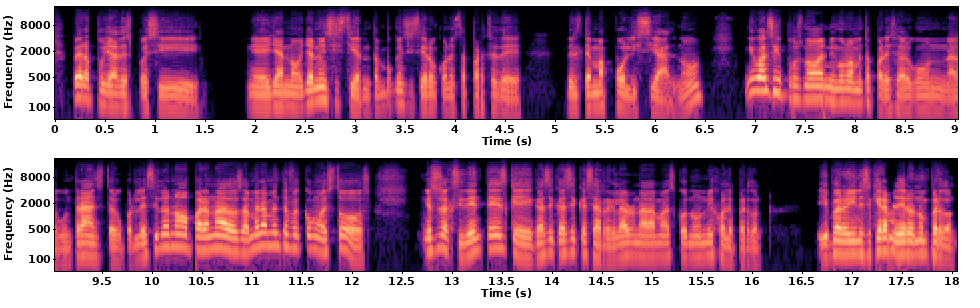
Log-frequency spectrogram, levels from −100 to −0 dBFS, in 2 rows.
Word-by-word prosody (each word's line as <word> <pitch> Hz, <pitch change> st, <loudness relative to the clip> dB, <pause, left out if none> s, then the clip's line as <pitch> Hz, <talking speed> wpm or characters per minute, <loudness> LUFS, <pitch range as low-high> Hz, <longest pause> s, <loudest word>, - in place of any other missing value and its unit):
pero, 160 Hz, -3 st, +5 dB
pues, 125 Hz, -4 st, -7 dB
ya 105 Hz, -1 st, +3 dB
después 100 Hz, -1 st, -6 dB
sí, 95 Hz, -5 st, -6 dB, 0.5 s
eh, 100 Hz, -1 st, -3 dB
ya 110 Hz, 0 st, +2 dB
no 105 Hz, -1 st, -3 dB
ya 125 Hz, +5 st, +4 dB
no 150 Hz, -, +1 dB
insistieron, 125 Hz, -, -3 dB
tampoco 115 Hz, +7 st, -8 dB
insistieron 105 Hz, -2 st, -4 dB
con 90 Hz, -, -8 dB
esta 90 Hz, -, -9 dB
parte -, -, -8 dB
de 75 Hz, -1 st, -6 dB, 0.4 s
del 100 Hz, -1 st, -8 dB
tema 110 Hz, +1 st, 0 dB
policial, 105 Hz, -7 st, -3 dB
¿no? 170 Hz, +2 st, -7 dB, 0.4 s
Igual 245 Hz, +1 st, +5 dB
sí, 230 Hz, -2 st, 0 dB
pues 160 Hz, -5 st, -8 dB
no, 155 Hz, 0 st, +5 dB
en -, -, -4 dB
ningún 135 Hz, -1 st, -1 dB
momento 130 Hz, -1 st, -1 dB
apareció 85 Hz, -5 st, -3 dB
algún 95 Hz, -1 st, -7 dB
algún 85 Hz, +2 st, -8 dB
tránsito, 120 Hz, -4 st, +2 dB
algo 95 Hz, -, -5 dB
por -, -, -8 dB
el 115 Hz, -, -2 dB
estilo, 175 Hz, +11 st, 0 dB
no, 195 Hz, -2 st, +2 dB
para 165 Hz, -1 st, +6 dB
nada, 180 Hz, -2 st, +7 dB
o 150 Hz, -, +2 dB
sea, 145 Hz, -1 st, +3 dB
meramente 205 Hz, +3 st, +2 dB
fue 185 Hz, -1 st, -3 dB
como 175 Hz, -3 st, -3 dB
estos 145 Hz, -, -1 dB, 0.5 s
estos 155 Hz, +4 st, -1 dB
accidentes 170 Hz, +7 st, +1 dB
que 115 Hz, -8 st, -1 dB
casi 120 Hz, +6 st, -2 dB
casi 135 Hz, +3 st, -1 dB
que 135 Hz, -, -2 dB
se -, -, -4 dB
arreglaron 110 Hz, +3 st, 0 dB
nada 115 Hz, 0 st, +2 dB
más 120 Hz, 0 st, -5 dB
con 115 Hz, 0 st, -5 dB
un 120 Hz, +1 st, -6 dB
"híjole, 125 Hz, -, -4 dB
perdón". -, -, -8 dB, 0.5 s
Y 340 Hz, +2 st, 0 dB
pero 135 Hz, -, +6 dB
y 135 Hz, -, +4 dB
ni 135 Hz, -, -1 dB
siquiera 160 Hz, +5 st, +6 dB
me 145 Hz, -, +1 dB
dieron 130 Hz, +1 st, +5 dB
un 135 Hz, -, -3 dB
perdón. -, -, +1 dB
125 Hz, 225 wpm, -22 LUFS, 105-155 Hz, 0.5 s, nada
